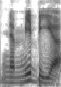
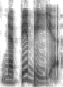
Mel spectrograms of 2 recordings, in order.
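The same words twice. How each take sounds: First: The second syllable starts with an m sound. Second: The second syllable starts with a b sound. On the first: The speaker calls it right. "it's N A M I B I A" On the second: The speaker calls it wrong. "Like N A B I B I A or something"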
